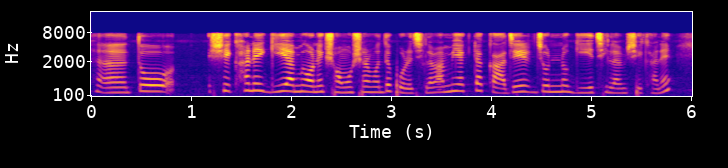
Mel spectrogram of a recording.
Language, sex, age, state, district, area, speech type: Bengali, female, 18-30, West Bengal, Jhargram, rural, spontaneous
